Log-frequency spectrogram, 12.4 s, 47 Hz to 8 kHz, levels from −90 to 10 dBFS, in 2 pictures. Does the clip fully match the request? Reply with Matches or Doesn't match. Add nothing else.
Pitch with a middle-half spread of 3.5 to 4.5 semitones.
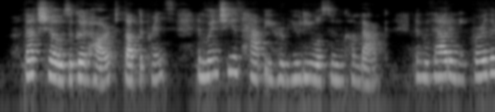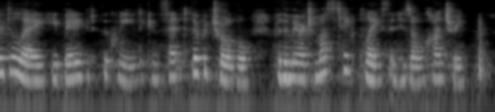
Doesn't match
